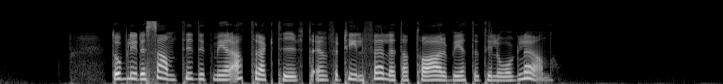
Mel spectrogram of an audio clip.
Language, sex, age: Swedish, female, 25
